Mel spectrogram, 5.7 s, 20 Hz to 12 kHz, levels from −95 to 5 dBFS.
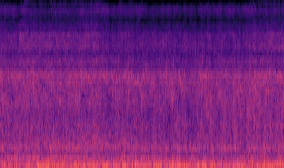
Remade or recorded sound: remade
